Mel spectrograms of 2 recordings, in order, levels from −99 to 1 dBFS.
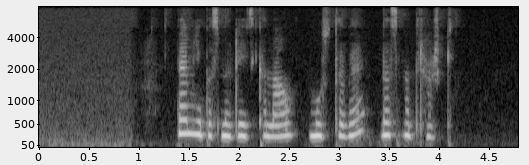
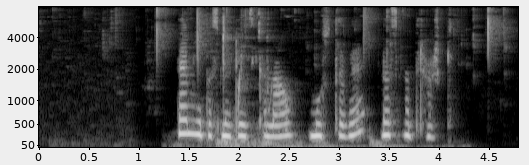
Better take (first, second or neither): first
